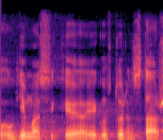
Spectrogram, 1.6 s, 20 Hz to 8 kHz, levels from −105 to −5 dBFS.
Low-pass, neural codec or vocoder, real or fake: 7.2 kHz; none; real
